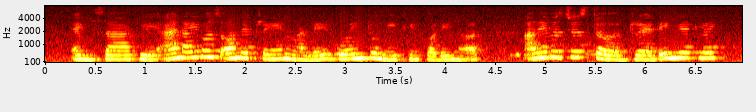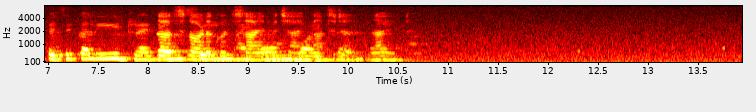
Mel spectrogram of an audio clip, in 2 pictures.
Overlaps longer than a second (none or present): present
